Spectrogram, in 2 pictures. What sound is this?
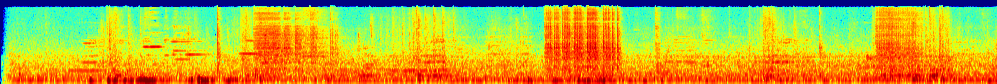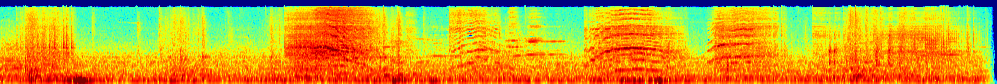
boat on the dock
Boats are waving on the still water in the port of genova.
genova, noise, boat, port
